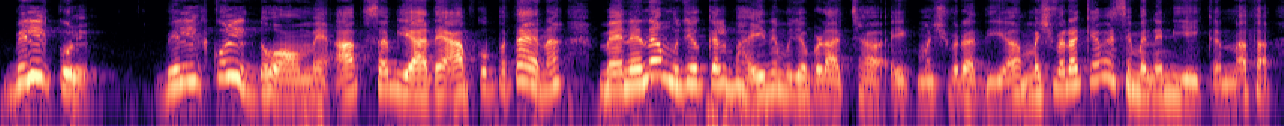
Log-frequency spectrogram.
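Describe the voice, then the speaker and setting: A woman's voice: mid-range voice, very animated, moderate pace, a bit bright. An older woman from Pakistan, hosting a live stream, chatting in a rambling, conversational way and reading out viewer comments. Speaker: host.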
